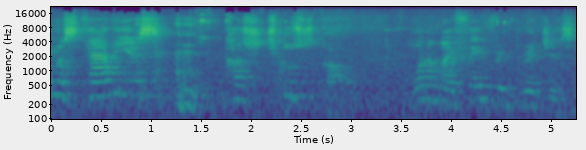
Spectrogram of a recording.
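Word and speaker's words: Kościuszko: His name was Thaddeus Kosciuszko, one of my favorite bridges in Brooklyn, going under construction now. Anyway, Kosciuszko, which is another way to pronounce his name, he was a rebel.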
